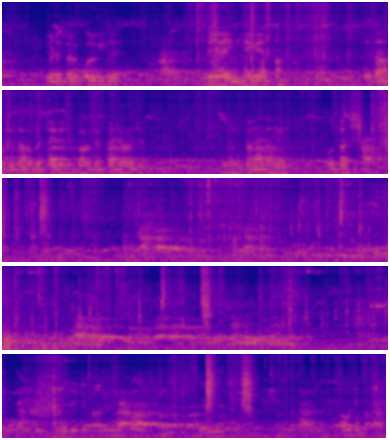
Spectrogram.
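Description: A wire cage rattles and clinks.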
